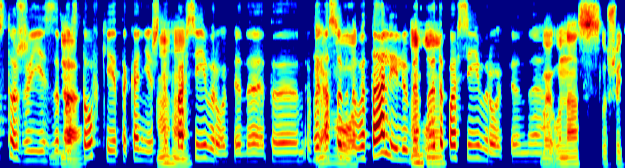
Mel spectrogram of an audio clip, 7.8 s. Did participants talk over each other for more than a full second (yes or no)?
no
